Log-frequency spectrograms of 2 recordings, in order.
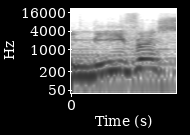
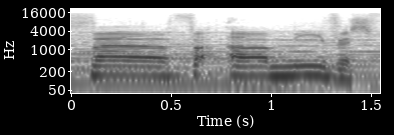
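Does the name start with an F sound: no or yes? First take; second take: no; yes. First: The name starts with an M sound. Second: The name starts with an F sound. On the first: "you ignore the first letter when pronouncing them" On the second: "that really looks like Fmevis to me"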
